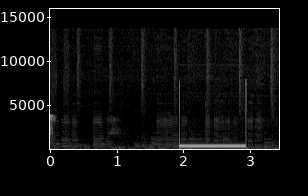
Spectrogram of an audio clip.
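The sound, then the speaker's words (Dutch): A telephone ringing tone while a call is placed: one steady, mid-pitched, loud tone lasting about a second over faint background sound. “We gaan eens bellen, we gaan eens kijken of we Frans...”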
